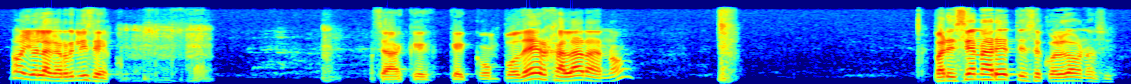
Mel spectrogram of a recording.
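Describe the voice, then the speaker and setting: A middle-aged Mexican man, a pastor, telling a humorous personal story in a colloquial, animated sermon. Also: a little high, normal speed, long pauses, dry recording.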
